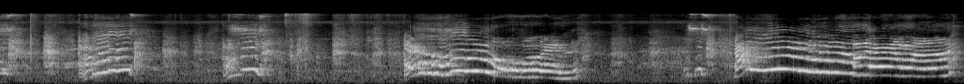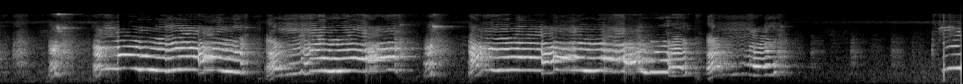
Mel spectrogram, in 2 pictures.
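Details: A newly adopted, previously neglected 3-year-old male Siberian Husky makes warbling, gargling yowls that waver up and down to get his owner's attention.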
